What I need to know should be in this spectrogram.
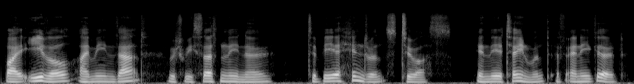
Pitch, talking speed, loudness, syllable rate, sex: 130 Hz, 200 wpm, -19 LUFS, 5.3 syllables/s, male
